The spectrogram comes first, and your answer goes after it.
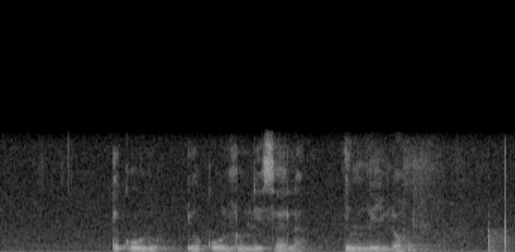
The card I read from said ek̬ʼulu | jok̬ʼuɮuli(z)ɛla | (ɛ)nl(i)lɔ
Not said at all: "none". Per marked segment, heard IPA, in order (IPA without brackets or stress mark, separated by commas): s, i, iː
